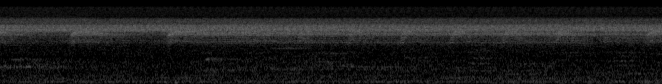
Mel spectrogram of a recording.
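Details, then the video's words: Cicadas singing in the Mokgye pine grove at Cheongsong, a dense continuous high buzzing chorus that never pauses, with slight shifts in intensity every second or so and faint lower chirps beneath. "청송 목계솔밭 매미소리' cicada sound"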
